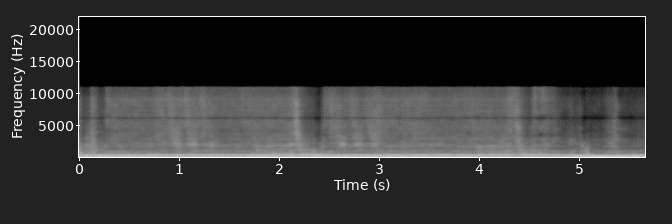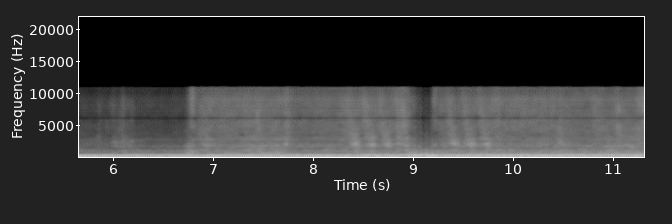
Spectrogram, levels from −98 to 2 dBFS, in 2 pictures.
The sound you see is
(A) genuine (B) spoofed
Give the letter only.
B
